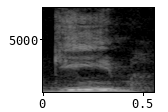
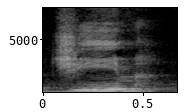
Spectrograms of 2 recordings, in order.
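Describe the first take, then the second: First: "gim" with a hard g; Egyptian Arabic pronunciation. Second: "jim" as in jam; standard Arabic pronunciation. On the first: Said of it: "it will become gim". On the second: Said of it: "So you have jim". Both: Shown as a demonstration.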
